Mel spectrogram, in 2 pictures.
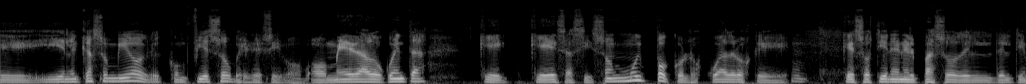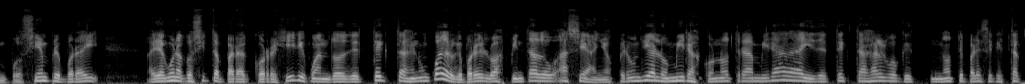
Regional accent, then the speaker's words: Mar del Plata, Buenos Aires Province, Argentina; que queda a 400 kilómetros de Mar del Plata, de donde soy yo

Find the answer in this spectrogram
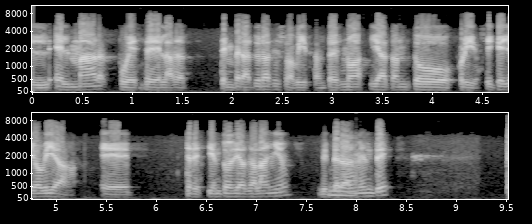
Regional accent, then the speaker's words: Spain; moved away; yo la verdad que sigo siendo bastante español

